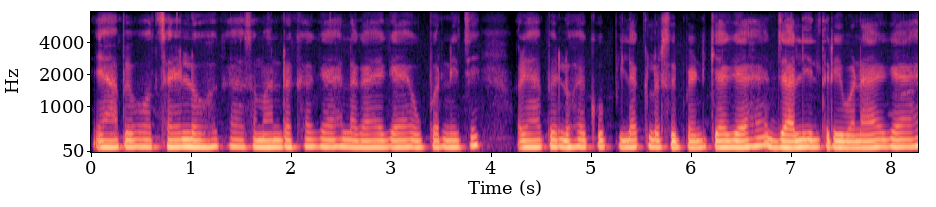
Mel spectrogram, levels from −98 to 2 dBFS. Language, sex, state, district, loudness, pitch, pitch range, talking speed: Hindi, male, Jharkhand, Palamu, -15 LUFS, 145 Hz, 140-150 Hz, 215 wpm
